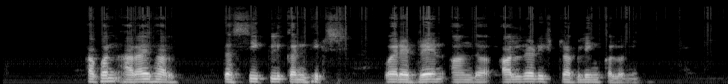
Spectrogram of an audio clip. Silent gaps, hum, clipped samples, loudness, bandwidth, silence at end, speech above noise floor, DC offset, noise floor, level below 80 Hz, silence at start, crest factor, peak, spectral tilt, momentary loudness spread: none; 50 Hz at -50 dBFS; under 0.1%; -18 LUFS; 16.5 kHz; 0.9 s; 43 dB; under 0.1%; -61 dBFS; -54 dBFS; 0.9 s; 18 dB; -2 dBFS; -6.5 dB/octave; 12 LU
